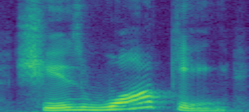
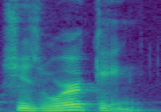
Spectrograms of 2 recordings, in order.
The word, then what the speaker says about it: walking: 하지만 발음적인 부분이 본인이 턱을 충분히 벌리지 않아서 walking, she is walking, he is walking 이렇게 해야 되는데 그냥 조금 벌려서 she is working, he is working 일하고 있어요.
